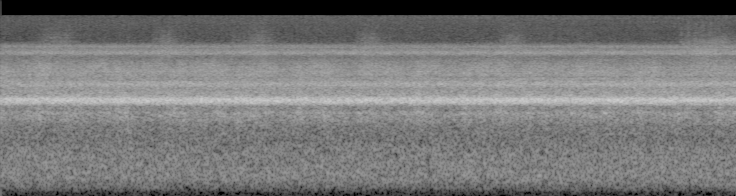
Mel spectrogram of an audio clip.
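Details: Nighttime katydid chorus: a continuous, sizzling high-pitched whine, with faint regular beats about once a second underneath.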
